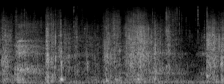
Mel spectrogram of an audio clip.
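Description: Irregular knocks and scuffs of plastic buckets being moved about and feet shuffling on gravel.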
